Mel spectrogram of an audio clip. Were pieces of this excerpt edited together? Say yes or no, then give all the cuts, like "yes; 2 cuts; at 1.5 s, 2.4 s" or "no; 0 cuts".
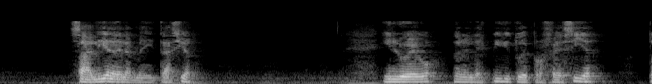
yes; 1 cut; at 4.5 s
